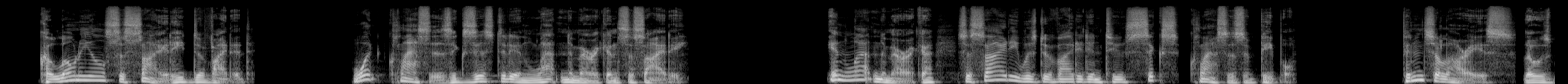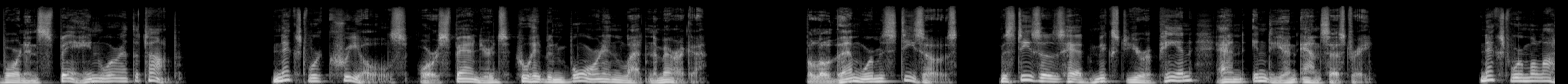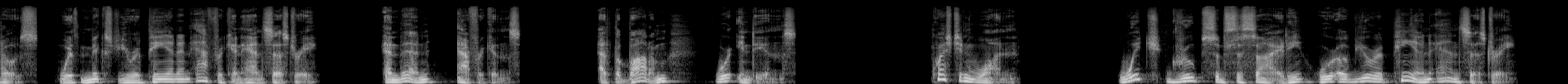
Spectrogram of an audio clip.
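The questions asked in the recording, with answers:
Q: Which groups of society were of European ancestry?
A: Peninsulares and Creoles (mestizos and mulattoes had partly European ancestry)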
